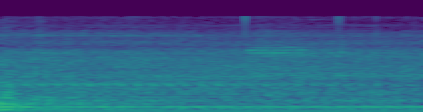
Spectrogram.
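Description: Faint steady electrical hum with hiss from a public-address system during a pause in a man's speech; his voice dies away just at the start.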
